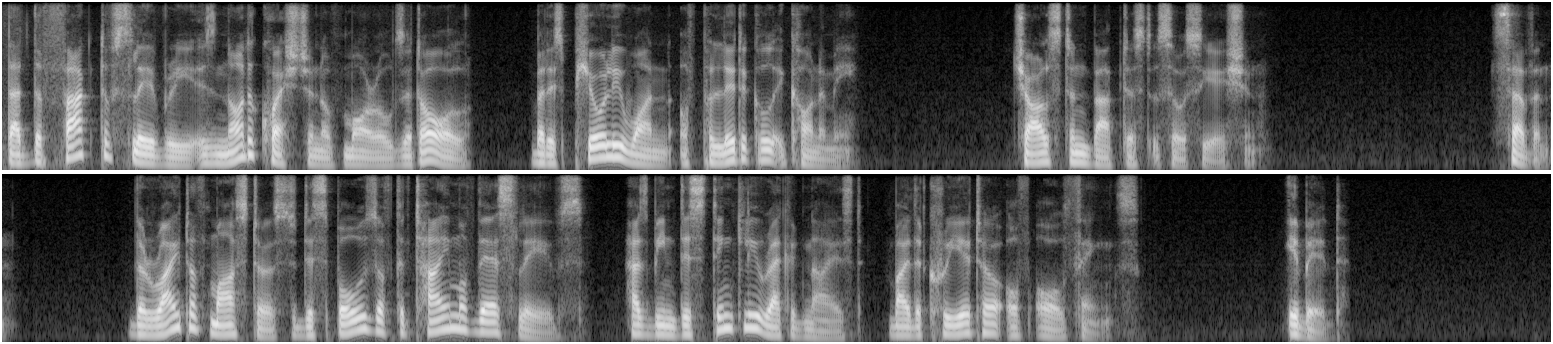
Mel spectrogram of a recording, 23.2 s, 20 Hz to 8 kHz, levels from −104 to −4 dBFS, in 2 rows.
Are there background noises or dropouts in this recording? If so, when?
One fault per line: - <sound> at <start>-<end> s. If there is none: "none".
none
